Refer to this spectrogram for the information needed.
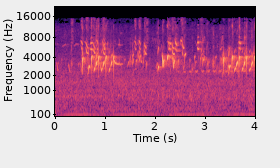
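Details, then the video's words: Goldfinch song used for training birds, given in short bursts of bright, jingling twitters and quick repeated tinkling notes, separated by brief pauses. "The finest goldfinch chirps and songs for listening and training birds"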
